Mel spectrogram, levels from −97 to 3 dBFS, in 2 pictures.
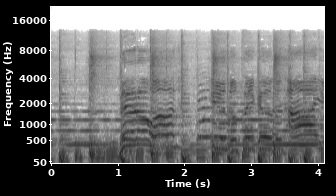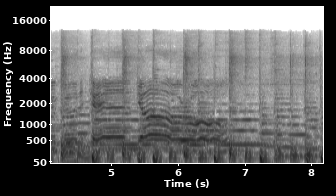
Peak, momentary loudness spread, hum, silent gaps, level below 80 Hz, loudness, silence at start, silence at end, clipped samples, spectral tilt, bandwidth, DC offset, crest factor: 0 dBFS; 7 LU; none; none; -28 dBFS; -17 LUFS; 0 s; 0 s; under 0.1%; -5 dB/octave; 13 kHz; under 0.1%; 16 dB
